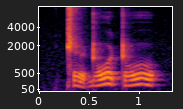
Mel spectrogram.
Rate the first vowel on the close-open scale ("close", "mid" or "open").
close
